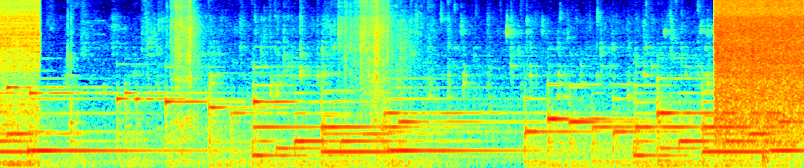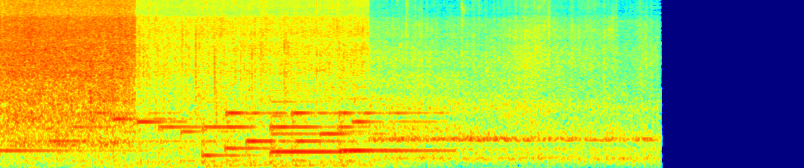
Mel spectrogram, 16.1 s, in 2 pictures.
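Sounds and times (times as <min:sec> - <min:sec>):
food sizzling in hot oil: 0:00.0 - 0:00.4, 0:03.4 - 0:04.0, 0:07.2 - 0:14.7
light background music: 0:00.0 - 0:13.6.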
